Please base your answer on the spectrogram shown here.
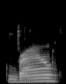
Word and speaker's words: Braun: No, it's pronounced Brown.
